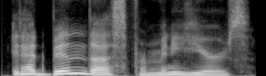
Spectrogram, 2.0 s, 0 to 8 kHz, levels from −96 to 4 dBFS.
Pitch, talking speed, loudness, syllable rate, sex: 220 Hz, 210 wpm, -17 LUFS, 4.6 syllables/s, female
